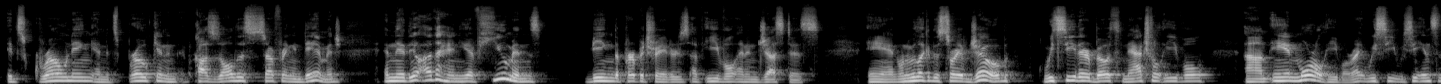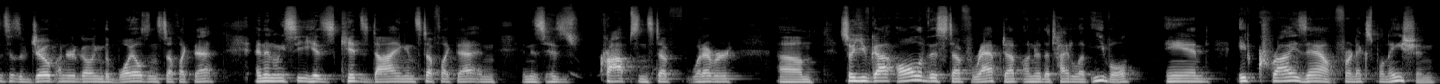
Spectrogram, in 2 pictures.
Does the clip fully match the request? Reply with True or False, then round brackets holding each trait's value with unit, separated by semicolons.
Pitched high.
False (135 Hz)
